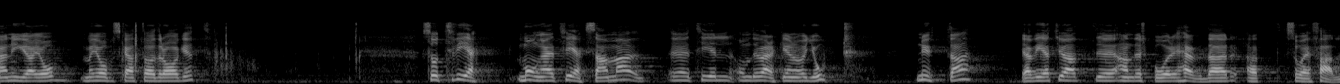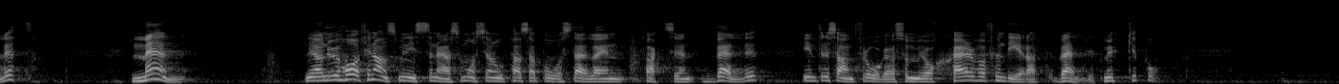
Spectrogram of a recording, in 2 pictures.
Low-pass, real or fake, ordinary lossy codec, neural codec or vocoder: 7.2 kHz; real; none; none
